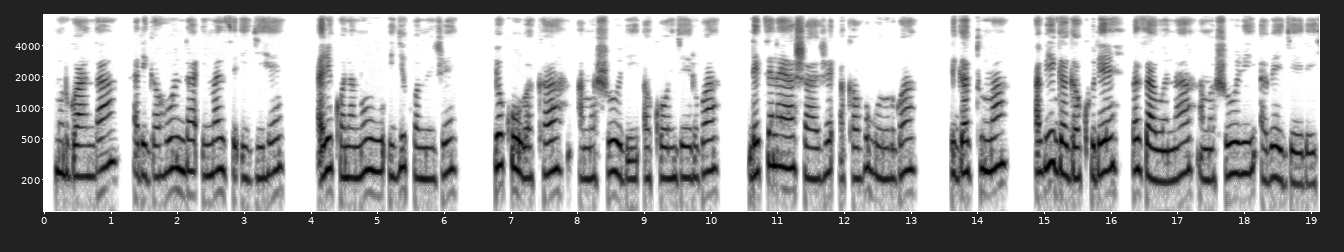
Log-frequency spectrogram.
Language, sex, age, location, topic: Kinyarwanda, female, 18-24, Kigali, education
